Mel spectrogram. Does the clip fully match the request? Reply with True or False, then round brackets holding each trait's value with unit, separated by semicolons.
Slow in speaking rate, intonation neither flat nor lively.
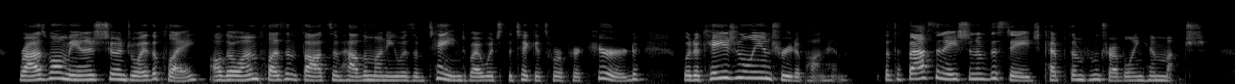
False (185 wpm; 4.0 semitones)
